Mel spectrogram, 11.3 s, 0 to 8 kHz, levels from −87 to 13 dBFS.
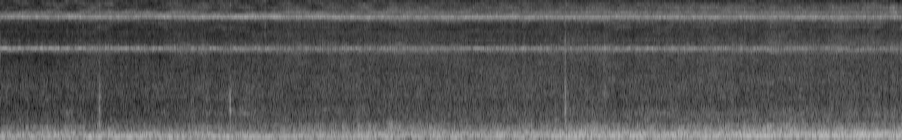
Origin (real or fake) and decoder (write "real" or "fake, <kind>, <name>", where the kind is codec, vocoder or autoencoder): fake, autoencoder, DAC-VAE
